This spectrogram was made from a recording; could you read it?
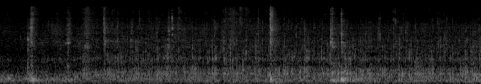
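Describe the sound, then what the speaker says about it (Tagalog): Water boiling in a pot as a kidney stone remedy: a continuous dense bubbling and hissing, close and moderately loud, with no talk. "Yan, kumukulo na po siya."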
